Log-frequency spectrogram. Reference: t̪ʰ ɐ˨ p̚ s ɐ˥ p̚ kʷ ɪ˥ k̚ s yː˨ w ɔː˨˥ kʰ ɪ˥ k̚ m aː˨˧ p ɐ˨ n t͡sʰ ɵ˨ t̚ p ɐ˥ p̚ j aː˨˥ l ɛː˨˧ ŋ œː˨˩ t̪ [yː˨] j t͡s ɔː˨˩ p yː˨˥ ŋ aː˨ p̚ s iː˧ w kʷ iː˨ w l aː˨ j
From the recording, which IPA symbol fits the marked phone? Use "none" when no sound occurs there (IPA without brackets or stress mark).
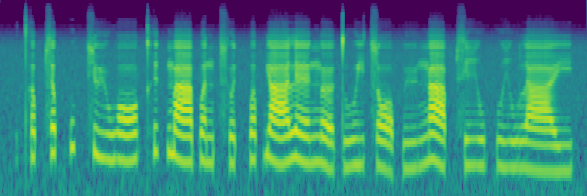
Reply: uː˨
